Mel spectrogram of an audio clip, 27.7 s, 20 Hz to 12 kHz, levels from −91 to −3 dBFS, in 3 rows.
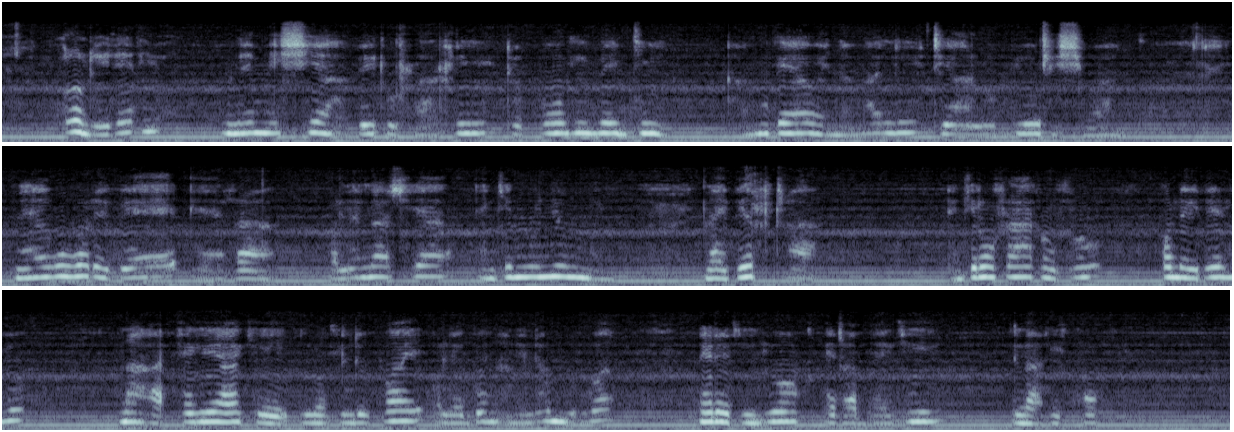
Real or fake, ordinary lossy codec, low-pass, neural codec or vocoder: fake; none; 7.2 kHz; codec, 16 kHz, 8 kbps, FreqCodec, smaller model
